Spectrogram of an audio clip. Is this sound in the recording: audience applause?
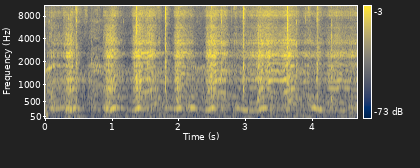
no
